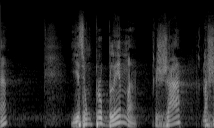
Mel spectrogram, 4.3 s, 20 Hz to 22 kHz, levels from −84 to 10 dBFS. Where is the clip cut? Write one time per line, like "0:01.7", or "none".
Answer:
none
